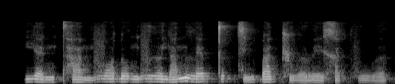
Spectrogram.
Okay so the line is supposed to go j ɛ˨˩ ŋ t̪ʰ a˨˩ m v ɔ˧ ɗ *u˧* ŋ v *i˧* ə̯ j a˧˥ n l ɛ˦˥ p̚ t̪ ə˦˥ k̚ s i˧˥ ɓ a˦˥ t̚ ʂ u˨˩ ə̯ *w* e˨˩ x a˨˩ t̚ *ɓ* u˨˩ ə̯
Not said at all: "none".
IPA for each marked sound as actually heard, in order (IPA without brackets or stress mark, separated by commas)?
o˧, ɨ˧, ɹ, f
